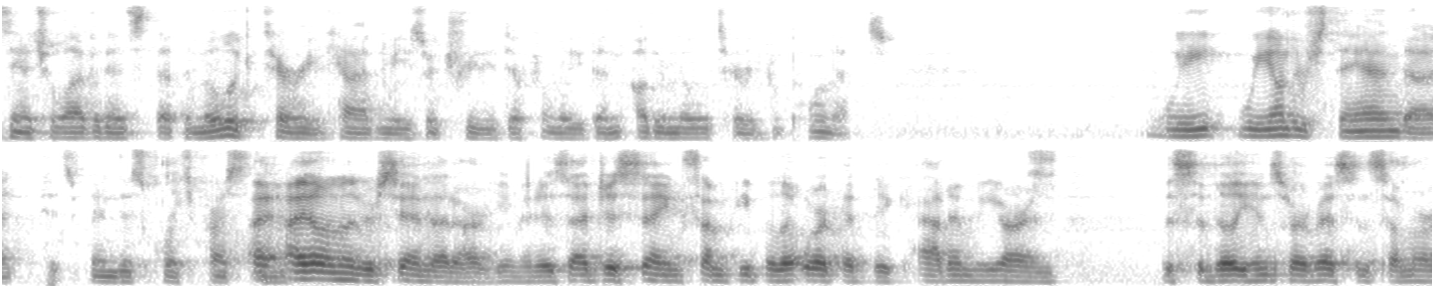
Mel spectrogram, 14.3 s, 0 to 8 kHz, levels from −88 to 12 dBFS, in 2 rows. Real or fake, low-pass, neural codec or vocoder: fake; 7.2 kHz; codec, 24 kHz, 6 kbps, HILCodec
